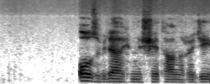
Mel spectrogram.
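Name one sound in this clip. A middle-aged man reads aloud in a chanting voice close to a microphone.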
